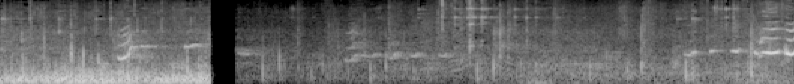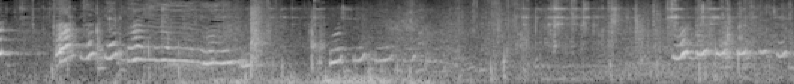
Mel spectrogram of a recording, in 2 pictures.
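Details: Golden Retriever up for adoption: a loud low rumble at the start, then a silent gap, then thin, wavering, high whines and whimpers rising and falling, mixed with soft clicks and rustling indoors.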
